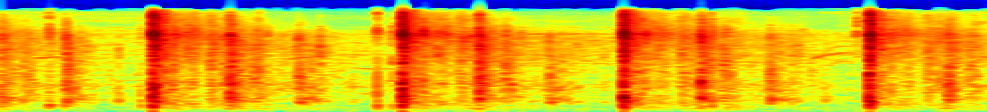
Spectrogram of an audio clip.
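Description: Aerial fireworks bursting: four sharp bangs about a second apart, with smaller pops and crackles between them.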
